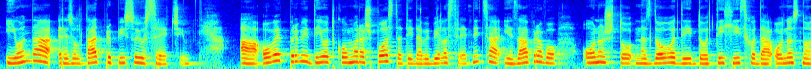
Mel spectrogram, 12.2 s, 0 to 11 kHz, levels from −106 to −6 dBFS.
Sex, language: female, Croatian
